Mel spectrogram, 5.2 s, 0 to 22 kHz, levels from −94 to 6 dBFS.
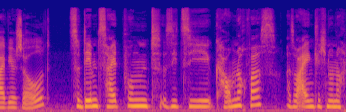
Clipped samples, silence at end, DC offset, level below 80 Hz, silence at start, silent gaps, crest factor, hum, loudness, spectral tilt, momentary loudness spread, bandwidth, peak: under 0.1%; 0 s; under 0.1%; -48 dBFS; 0 s; none; 18 dB; none; -22 LUFS; -5.5 dB/octave; 9 LU; 16.5 kHz; -4 dBFS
